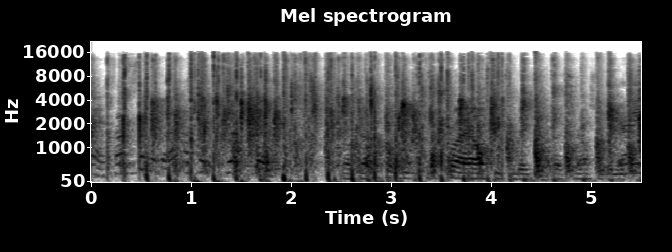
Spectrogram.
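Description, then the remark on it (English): A small group claps steadily for several seconds for a winner of an environmental poster competition, a fairly loud patter of sharp, uneven hand claps with voices murmuring underneath. “Give well her a clap.”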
